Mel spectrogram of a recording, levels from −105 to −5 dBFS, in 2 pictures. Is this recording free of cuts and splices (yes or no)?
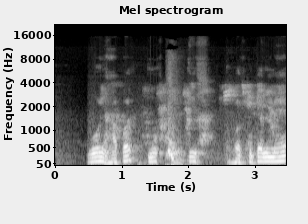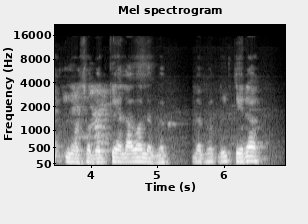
no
